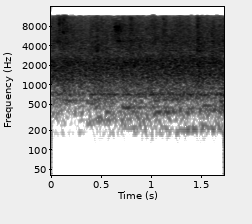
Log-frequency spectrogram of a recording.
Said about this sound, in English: We'll make the substitution. Fred's coming into the game. Who's coming out there? Is Sean Ferguson? It is. Sean Ferguson coming out. So good applause. On the 65th minute, and in's going to come Fred.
